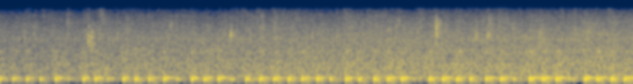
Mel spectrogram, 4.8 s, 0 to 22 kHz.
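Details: Satria/Raider FI 150 motorcycle started by remote after installing an MP One Way alarm, recorded in heavy rain: steady, evenly spaced exhaust pulses at a settled idle with no misses, knocks or hunting, running normally.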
